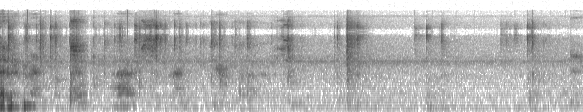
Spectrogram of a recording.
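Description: Computer keyboard typing: faint, irregular keystrokes as a sentence is typed out. A brief low voice-like sound comes right at the start.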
